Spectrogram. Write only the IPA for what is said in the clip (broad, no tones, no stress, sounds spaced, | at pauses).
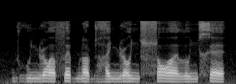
ɖʱ u ɲ ɭ ɔ ɐ̯ f ɛ b ɳ ɑ ɖʱ a ɲ ɭ ɔ ɲ ɬ ɔ ɐ̯ l o ɲ x ɛ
